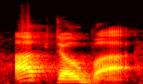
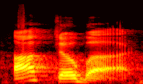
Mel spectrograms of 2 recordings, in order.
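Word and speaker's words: October: ऑक्टोबर लेकिन American English में केवल अ के जगह पर हम र का साउंड ला सकते हैं अक्टूबर अक्टूबर लेकिन किसी को यह ना लगे कि हमने र का प्रोनंसिएशन निकाला है र का उच्चारण वहां पर किया है हमें उसे साइलेंट रखना है और बात आती है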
